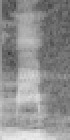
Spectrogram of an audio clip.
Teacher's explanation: दोनों होठों के खुश्क यानी सूखे हिस्से से अदा होता है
